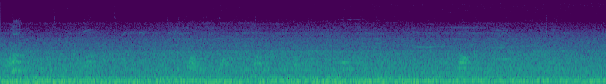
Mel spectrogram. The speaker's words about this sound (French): Ceux qui n'en finissent pas d'aboyer.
